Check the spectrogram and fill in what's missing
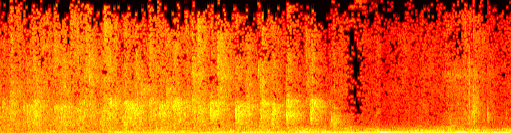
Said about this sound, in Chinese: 我们请今天要受浸的弟兄姐妹可不可以起立，你们现在可以去预备预备受浸。我们给一点掌声好不好？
